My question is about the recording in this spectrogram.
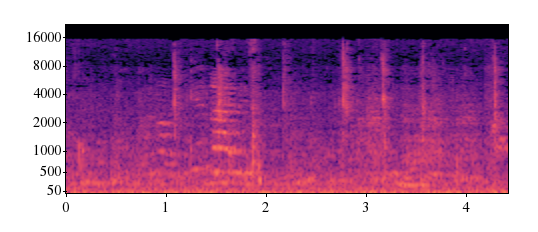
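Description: Close-up chewing and lip-smacking of someone eating momos, with a run of sharp wet mouth clicks through the second half. A voice is heard briefly a little over a second in.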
